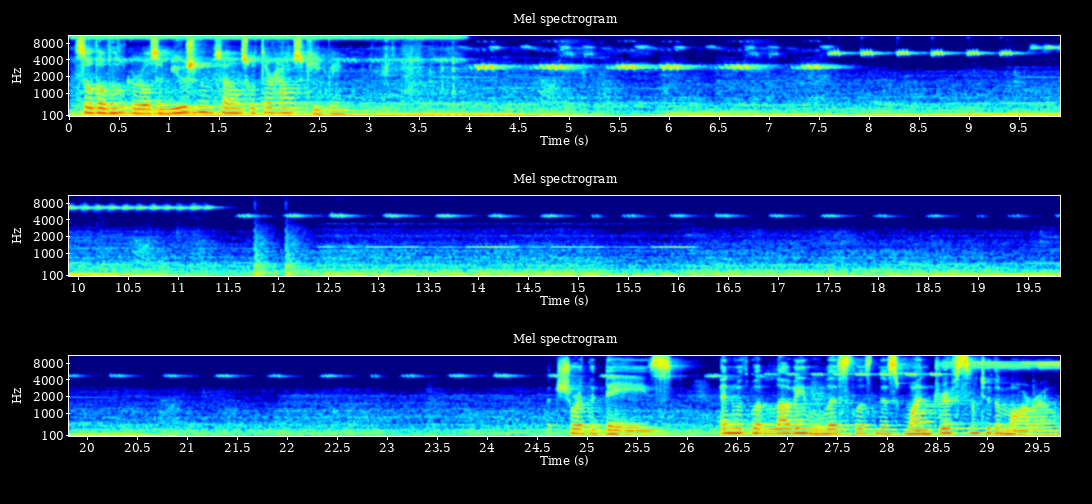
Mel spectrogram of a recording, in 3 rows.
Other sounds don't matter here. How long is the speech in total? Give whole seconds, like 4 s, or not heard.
8 s.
